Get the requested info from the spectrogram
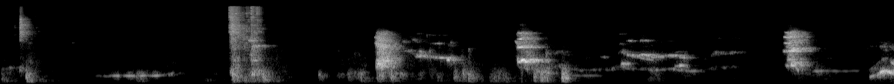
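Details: Litter of five blenheim Cavalier King Charles Spaniel puppies, born at New Year's, in an indoor pen. Several short, high, squeaky yelps and whines come in bursts every second or so, with soft rustling between them.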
